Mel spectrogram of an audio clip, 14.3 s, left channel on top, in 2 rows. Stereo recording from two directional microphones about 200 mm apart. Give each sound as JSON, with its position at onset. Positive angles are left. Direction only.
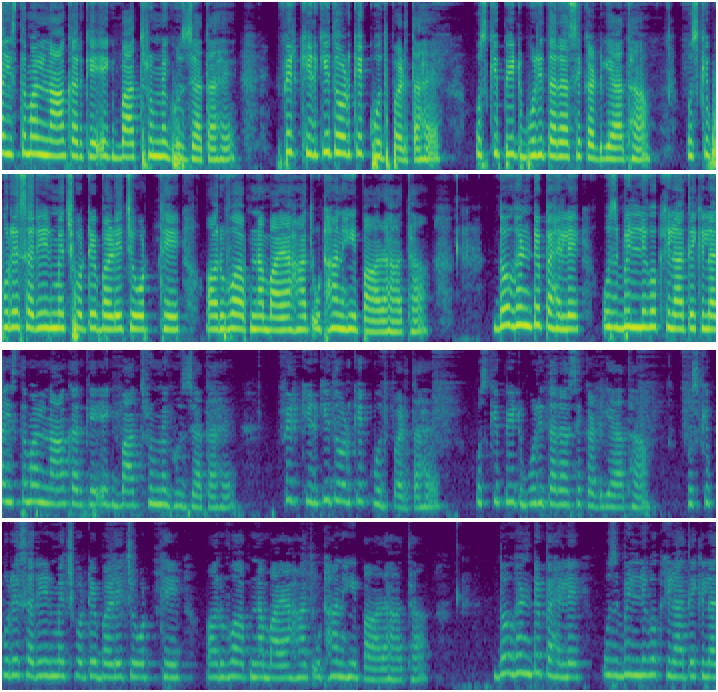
{"t": 0.0, "sound": "speech", "side_deg": 60}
